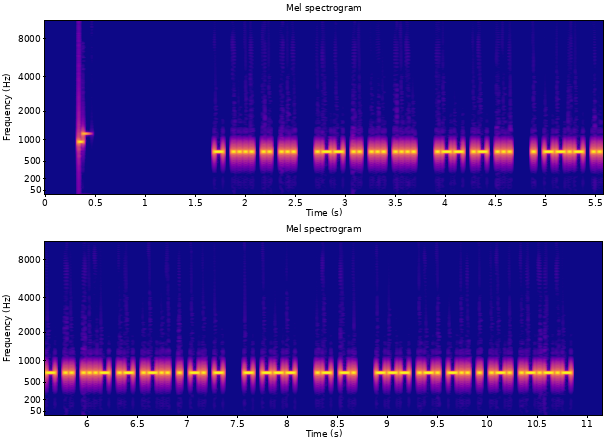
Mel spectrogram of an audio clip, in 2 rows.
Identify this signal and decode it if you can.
Morse code, heard as a keyed tone, about 40 wpm, 700 Hz. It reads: THIS WISH WAS EQUIVALENT TO AN ORDER.
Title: Sentences from Top 1600 Words 40wpm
